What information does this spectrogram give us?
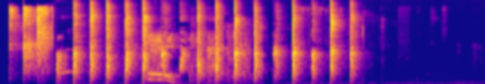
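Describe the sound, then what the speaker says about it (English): Applause for graduates at a university geography and economics degree ceremony: a steady run of about fourteen sharp, evenly spaced hand claps, close and loud, with a brief voice cheering over them before quiet. "unmute and give a round of applause to our esteemed graduates"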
